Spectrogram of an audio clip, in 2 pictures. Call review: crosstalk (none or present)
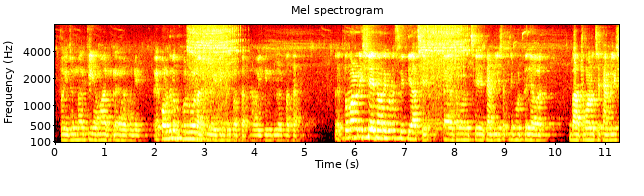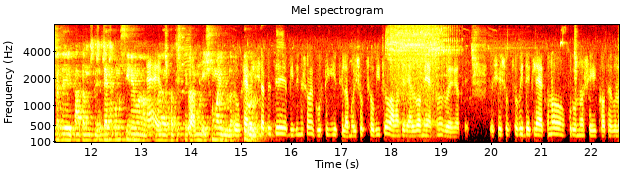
present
